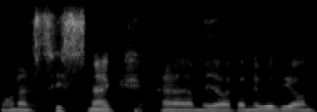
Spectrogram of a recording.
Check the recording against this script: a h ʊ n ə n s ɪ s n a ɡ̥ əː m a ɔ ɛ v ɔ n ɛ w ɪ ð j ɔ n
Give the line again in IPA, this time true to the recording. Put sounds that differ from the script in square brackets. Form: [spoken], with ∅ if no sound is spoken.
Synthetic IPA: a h ʊ n [a] n s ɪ s n a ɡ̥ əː m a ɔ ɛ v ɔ n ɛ w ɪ ð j ɔ n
